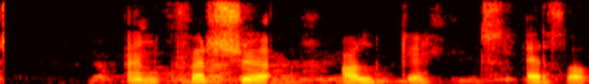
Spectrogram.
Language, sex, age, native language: Icelandic, female, 9, Icelandic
